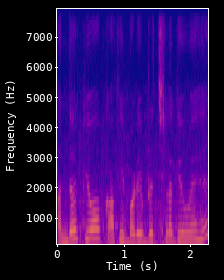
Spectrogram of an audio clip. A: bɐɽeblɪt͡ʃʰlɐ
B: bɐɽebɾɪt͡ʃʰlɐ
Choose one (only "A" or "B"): B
